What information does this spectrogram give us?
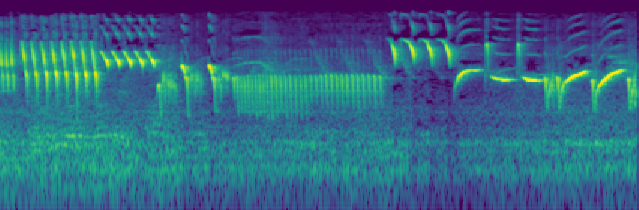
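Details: Canary song used as a lure for singing: a rapid trill, a sustained buzzy passage, then bright rising and falling whistled notes.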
